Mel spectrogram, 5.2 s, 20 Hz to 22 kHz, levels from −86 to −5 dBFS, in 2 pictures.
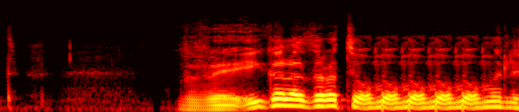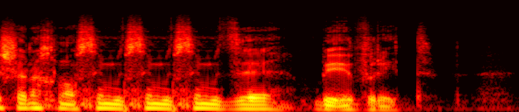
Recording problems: audio stuttering; at 2 s and at 3 s

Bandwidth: 14 kHz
